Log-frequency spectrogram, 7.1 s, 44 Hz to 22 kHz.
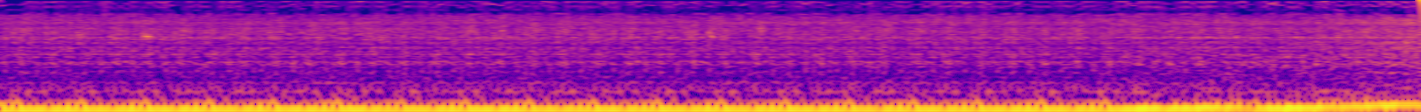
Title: Mercedes 651 engine rough idle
